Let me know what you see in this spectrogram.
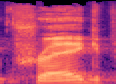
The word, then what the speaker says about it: Prague: I don't know how the pronunciation was changed to Preg, but it's a kind of a common affect that American style English has.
